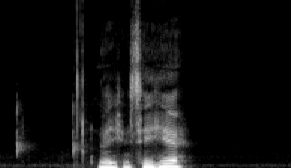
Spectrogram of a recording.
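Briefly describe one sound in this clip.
A phone plays a short, loud notification tone.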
